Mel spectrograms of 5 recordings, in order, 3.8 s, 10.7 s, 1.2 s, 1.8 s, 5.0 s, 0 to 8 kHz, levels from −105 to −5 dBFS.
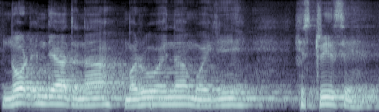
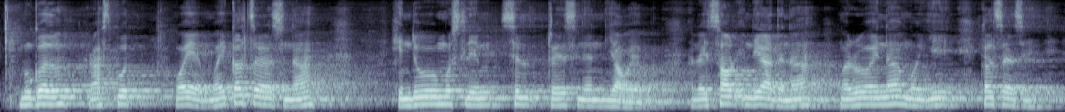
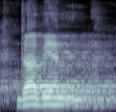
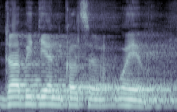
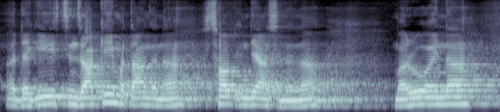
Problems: background sounds at intervals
